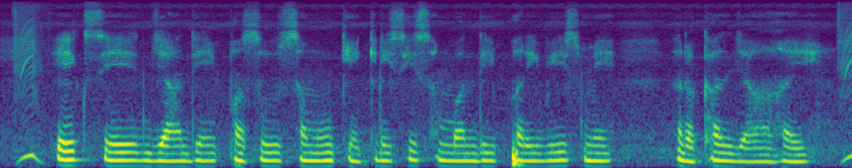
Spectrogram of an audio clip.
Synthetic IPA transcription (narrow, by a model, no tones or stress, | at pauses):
eːksed͡ʒjaːd̪epəsusəmũkekɾɪʃisə̃mbə̃nd̪ʱipɐɾɪʋeːʃmẽ | ɾɐkʰəld͡ʒaːɦɛe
